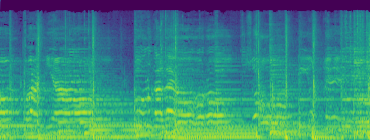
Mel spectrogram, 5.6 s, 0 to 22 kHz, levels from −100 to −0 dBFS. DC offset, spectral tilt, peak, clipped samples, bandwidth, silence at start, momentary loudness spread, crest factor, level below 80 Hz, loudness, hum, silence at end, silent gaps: under 0.1%; -5.5 dB/octave; 0 dBFS; under 0.1%; 16 kHz; 0 s; 5 LU; 12 dB; -26 dBFS; -14 LUFS; none; 0 s; none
